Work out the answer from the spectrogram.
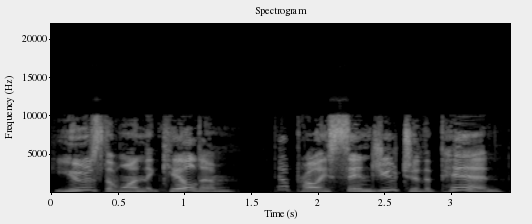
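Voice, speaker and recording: Woman as a blunt, bright-voiced country brother. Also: fairly high pitch, expressive, brisk, no echo. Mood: accusing.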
